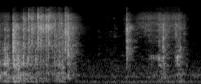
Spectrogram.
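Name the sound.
shuffling tarot cards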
